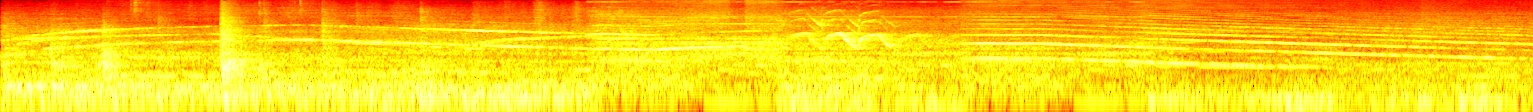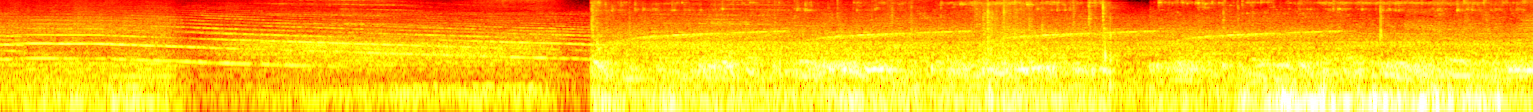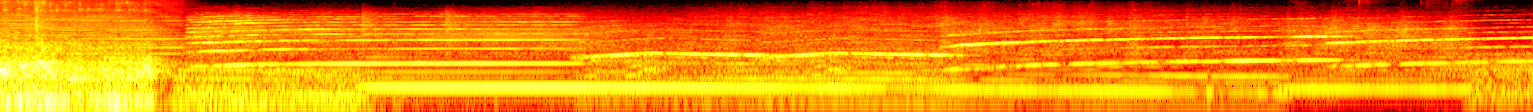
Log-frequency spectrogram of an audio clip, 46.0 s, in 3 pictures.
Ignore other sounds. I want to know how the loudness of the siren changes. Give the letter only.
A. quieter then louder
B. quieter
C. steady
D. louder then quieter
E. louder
B.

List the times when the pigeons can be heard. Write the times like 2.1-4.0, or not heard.
21.2-32.2.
